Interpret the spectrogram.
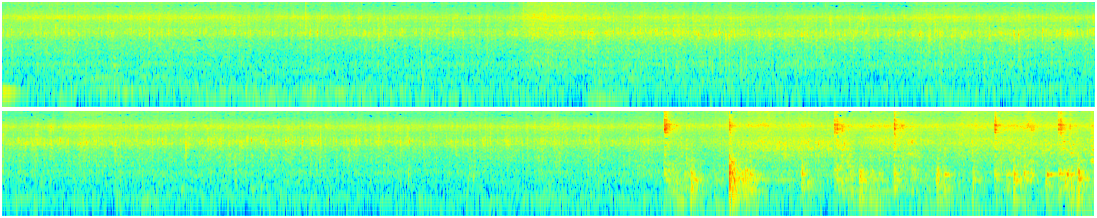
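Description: Potatoes and pointed gourd sizzling in hot oil in a metal kadai: a steady frying hiss that grows a little louder about a quarter of the way in. Near the end, a steel spatula knocks and scrapes against the pan as the vegetables and chopped tomato are stirred.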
